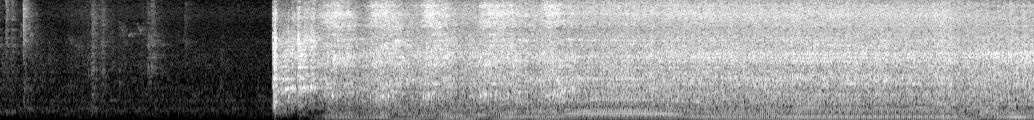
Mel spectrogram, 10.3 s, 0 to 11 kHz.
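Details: Freshly rebuilt F-head engine in a CJ5 snowblower Jeep, original cam, pre-lubed and just filled with coolant: quiet cranking, quick catch, then strong even run held at raised revs for cam and ring break-in, no knocks or misses; normal start and break-in run.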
